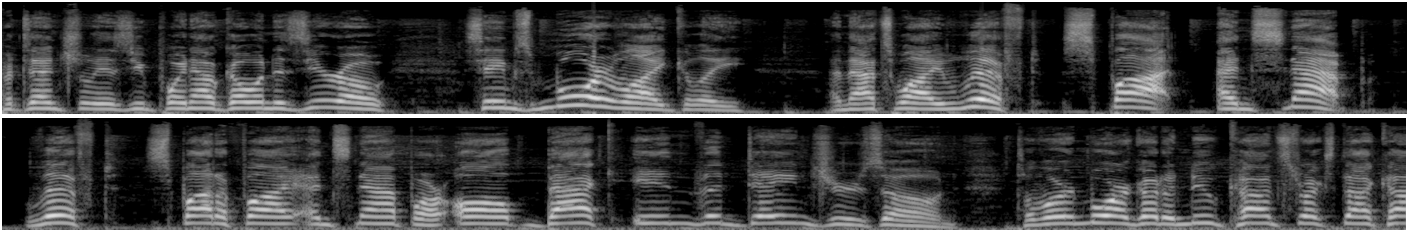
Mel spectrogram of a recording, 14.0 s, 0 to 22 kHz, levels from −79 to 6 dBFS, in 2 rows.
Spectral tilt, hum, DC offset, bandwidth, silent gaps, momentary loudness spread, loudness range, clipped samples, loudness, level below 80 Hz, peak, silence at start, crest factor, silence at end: -4 dB/octave; none; under 0.1%; 19.5 kHz; none; 11 LU; 3 LU; under 0.1%; -17 LUFS; -42 dBFS; 0 dBFS; 0 s; 18 dB; 0 s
